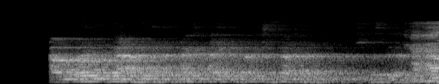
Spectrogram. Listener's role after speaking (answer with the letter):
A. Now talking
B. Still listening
A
